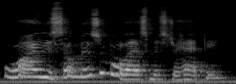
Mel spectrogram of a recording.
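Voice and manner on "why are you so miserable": curious cheerful question. Acted. Mister Happy asks.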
